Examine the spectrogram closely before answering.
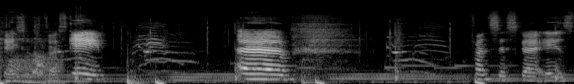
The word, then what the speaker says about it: Franziska: How do you say her name? It's like a weird spelling of the name. Francisca. It's like Franziska.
